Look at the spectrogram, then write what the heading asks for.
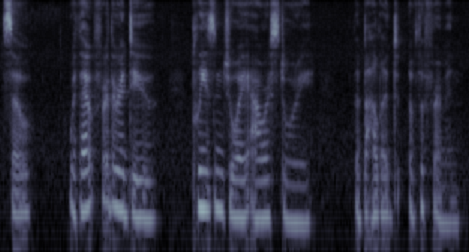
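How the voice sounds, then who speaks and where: Measured woman with a creaky voice. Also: medium pitch, fairly even intonation, a little mellow. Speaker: podcast host and radio-play co-writer. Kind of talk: scripted podcast introduction.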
